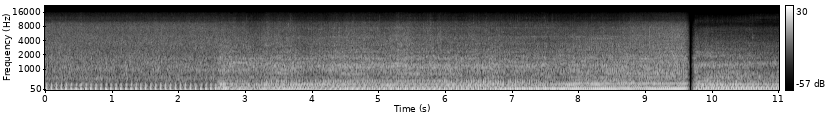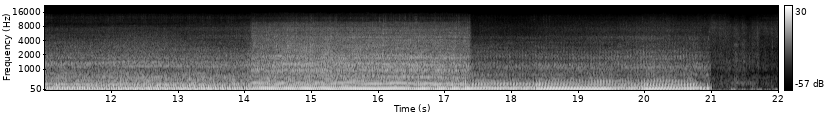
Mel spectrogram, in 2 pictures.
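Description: An all-terrain vehicle's engine rumbles steadily as it drives.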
